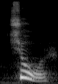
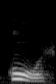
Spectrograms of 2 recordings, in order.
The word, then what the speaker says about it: chore: Chore. We do not call it core. It's chore. Its pronunciation is chore and it means job.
